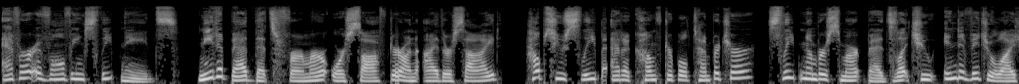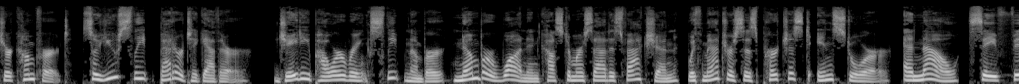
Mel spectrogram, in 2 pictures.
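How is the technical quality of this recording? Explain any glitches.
The recording has two short decoding glitches. At 3.96 to 3.99 s, after "bed that's firmer or", and at 5.97 to 6.07 s, before "at a comfortable temperature", a corrupt frame was decoded: damaged bits gave wrong gains and codes, so energy lands at the wrong frequencies. The first, one frame long, is the louder of the two. The second, about three frames, is quieter, around -10 dBFS. Unlike a dropout, foreign sound replaces the speech.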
